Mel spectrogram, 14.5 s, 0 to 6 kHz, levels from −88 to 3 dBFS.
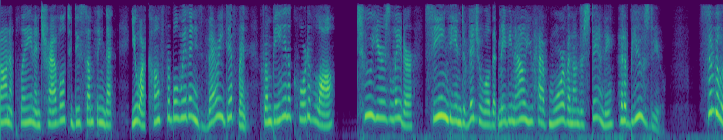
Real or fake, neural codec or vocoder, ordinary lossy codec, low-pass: fake; codec, 16 kHz in and 24 kHz out, 0.4 kbps, LongCat-Audio-Codec, two codebook decoder; AAC, 24 kbps; 5.4 kHz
